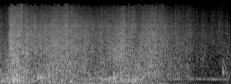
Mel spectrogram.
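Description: A heavy body, Major Brower thrown by the Headless Horseman, splashes into a river, followed by churning, sloshing water that stays loud before slowly settling over a couple of seconds.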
